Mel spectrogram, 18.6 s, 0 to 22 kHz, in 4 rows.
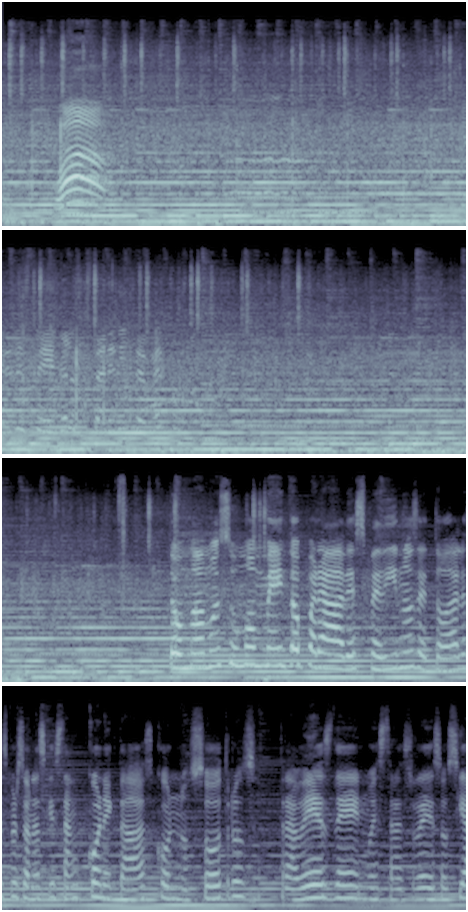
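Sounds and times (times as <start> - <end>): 
audience applauding loudly: 0.0 - 12.0
sustained organ-like music tones: 0.0 - 12.7
speech: 11.0 - 18.5.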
